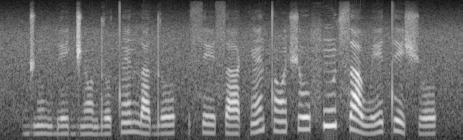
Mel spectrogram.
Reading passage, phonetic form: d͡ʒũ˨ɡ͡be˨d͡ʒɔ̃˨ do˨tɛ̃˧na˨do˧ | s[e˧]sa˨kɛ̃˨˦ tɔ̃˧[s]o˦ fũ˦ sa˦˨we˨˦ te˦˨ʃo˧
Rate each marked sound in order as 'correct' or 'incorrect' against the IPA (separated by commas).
incorrect, incorrect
